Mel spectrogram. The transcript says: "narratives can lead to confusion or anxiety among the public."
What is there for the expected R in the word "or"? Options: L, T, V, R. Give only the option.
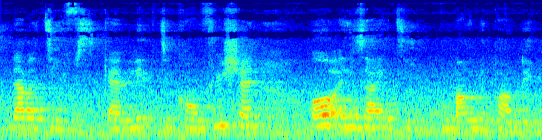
L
